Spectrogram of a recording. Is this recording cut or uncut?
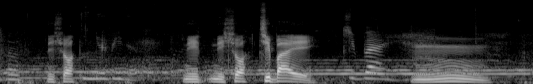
uncut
